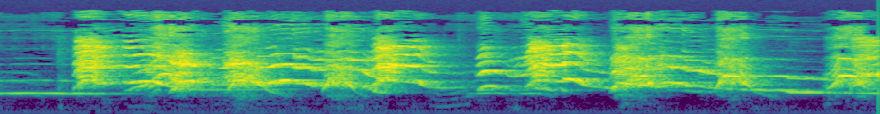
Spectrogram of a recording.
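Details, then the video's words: Chihuahuas singing along with a Miniature Pinscher: a steady high tone held throughout, overlaid by a chorus of wavering, yelping howls rising and falling in short bursts about every half second. "Chihuahuas Sing With Their New Min Pin Friend!"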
